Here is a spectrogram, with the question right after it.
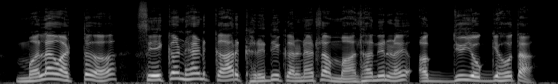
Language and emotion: Marathi, happy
